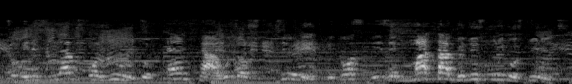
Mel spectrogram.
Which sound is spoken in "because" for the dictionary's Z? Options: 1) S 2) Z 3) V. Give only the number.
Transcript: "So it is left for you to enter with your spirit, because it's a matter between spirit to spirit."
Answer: 1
